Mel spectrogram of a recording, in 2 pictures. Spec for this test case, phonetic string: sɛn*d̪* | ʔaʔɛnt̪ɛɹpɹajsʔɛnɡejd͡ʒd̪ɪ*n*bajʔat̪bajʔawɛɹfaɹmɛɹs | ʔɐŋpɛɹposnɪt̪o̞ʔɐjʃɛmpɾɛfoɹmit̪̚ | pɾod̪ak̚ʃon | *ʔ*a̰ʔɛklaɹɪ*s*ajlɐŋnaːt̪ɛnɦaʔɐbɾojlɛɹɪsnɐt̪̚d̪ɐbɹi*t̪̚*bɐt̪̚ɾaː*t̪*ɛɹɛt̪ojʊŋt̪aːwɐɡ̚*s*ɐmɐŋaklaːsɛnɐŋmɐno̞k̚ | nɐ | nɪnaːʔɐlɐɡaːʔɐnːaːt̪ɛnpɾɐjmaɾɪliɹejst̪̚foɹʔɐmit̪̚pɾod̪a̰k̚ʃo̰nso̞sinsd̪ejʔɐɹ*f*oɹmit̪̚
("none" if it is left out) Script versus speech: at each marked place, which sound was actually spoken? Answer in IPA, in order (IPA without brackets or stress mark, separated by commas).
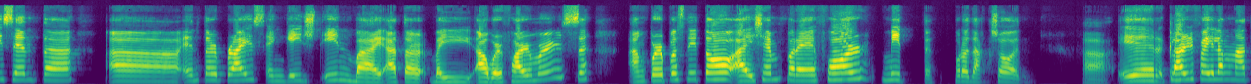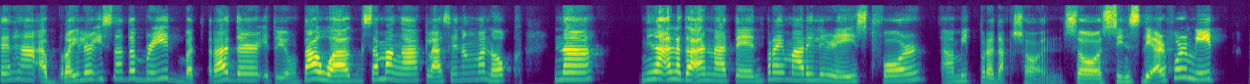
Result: t̪, n, ʔ, f, d̪̚, d̪, s, f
